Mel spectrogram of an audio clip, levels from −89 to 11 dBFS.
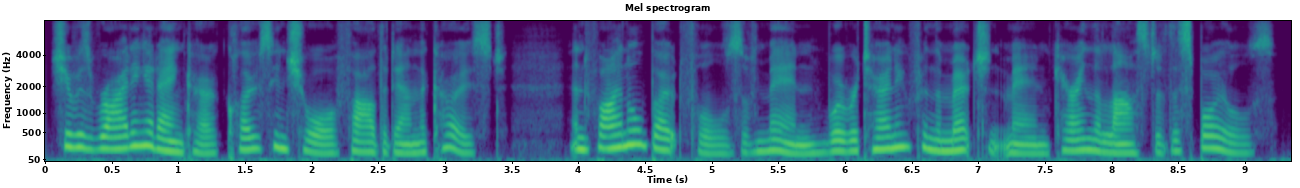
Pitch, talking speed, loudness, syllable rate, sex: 180 Hz, 175 wpm, -19 LUFS, 4.7 syllables/s, female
